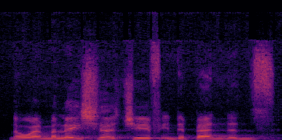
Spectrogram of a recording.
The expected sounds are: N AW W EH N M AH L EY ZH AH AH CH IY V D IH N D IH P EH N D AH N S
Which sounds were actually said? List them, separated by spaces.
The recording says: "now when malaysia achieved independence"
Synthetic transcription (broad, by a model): N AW W EH N M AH L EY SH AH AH CH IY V IH N D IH P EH N D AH N S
